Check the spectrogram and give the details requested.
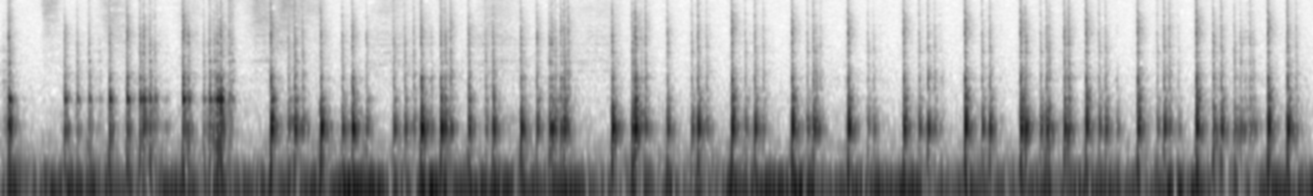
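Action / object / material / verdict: tap / wooden tabletop / wood / none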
